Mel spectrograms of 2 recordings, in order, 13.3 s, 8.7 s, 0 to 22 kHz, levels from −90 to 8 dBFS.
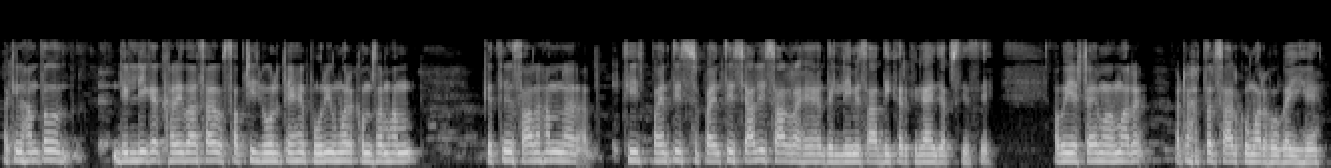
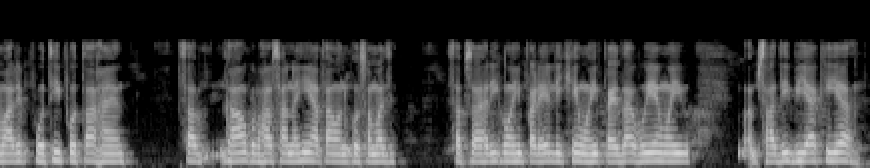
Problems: none marked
